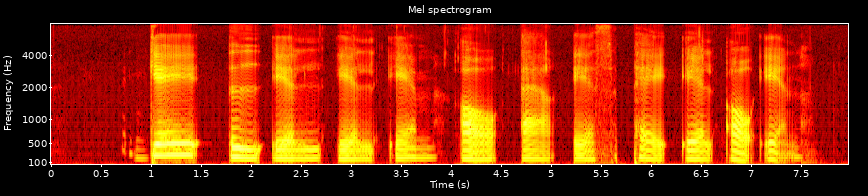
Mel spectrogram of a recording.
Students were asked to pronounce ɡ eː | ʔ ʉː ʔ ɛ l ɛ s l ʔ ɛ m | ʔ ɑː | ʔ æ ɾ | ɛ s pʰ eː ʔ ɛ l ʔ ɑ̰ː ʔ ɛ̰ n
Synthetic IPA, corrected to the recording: ɡ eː | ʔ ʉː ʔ ɛ l ɛ l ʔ ɛ m | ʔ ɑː | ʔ æ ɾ | ɛ s pʰ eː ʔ ɛ l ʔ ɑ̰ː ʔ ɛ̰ n

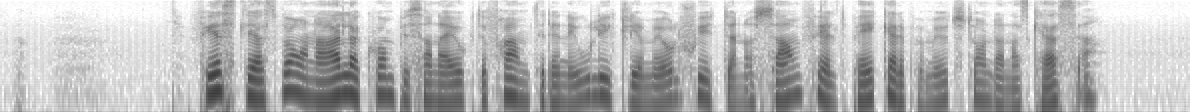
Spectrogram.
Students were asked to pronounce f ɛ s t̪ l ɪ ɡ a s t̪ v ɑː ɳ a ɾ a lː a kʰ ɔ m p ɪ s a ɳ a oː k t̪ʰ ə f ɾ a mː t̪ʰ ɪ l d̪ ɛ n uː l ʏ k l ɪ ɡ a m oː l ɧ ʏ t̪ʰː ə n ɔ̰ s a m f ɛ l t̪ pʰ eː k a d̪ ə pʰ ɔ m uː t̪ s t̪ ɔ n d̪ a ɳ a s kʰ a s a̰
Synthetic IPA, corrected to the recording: f ɛ s t̪ l ɪ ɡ a s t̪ v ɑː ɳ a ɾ a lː a kʰ ɔ m p ɪ s a ɳ a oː k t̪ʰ ə f ɾ a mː t̪ʰ ɪ l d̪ ɛ n uː l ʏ k l ɪ ɡ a m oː l ɧ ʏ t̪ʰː ə n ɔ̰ s a m f ɛ l t̪ pʰ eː k a d̪ ə pʰ ɔ m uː t̪ s t̪ ɔ n d̪ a ɳ a s kʰ a s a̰

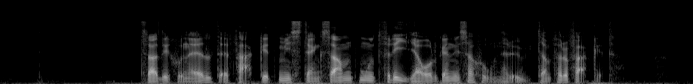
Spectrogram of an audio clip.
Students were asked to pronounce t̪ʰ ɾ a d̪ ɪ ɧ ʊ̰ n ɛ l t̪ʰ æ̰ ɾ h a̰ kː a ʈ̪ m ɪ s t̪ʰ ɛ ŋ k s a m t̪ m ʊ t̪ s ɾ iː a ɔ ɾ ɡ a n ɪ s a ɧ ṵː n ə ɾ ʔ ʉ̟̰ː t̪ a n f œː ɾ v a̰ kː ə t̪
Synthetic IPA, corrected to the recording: t̪ʰ ɾ a d̪ ɪ ɧ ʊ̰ n ɛ l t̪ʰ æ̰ ɾ f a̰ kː ə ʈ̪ m ɪ s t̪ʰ ɛ ŋ k s a m t̪ m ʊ t̪ f ɾ iː a ɔ ɾ ɡ a n ɪ s a ɧ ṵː n ə ɾ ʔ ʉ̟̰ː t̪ a n f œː ɾ f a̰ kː ə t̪

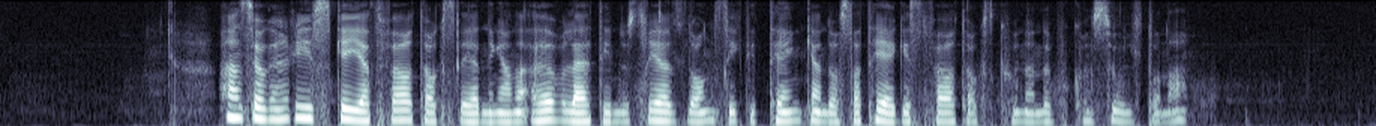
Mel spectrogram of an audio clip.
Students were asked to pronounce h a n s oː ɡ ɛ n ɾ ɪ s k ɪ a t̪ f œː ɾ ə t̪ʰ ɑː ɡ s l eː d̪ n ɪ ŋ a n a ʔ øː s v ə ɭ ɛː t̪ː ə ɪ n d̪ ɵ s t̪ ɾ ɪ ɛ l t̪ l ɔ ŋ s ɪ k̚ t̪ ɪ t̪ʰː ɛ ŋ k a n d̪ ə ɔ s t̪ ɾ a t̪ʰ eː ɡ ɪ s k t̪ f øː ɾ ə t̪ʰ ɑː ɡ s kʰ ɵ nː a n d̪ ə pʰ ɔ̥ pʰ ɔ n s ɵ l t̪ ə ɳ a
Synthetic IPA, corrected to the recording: h a n s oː ɡ ɛ n ɾ ɪ s k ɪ a t̪ f œː ɾ ə t̪ʰ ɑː ɡ s l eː d̪ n ɪ ŋ a ɳ a ʔ øː v ə ɭ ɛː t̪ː ə ɪ n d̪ ɵ s t̪ ɾ ɪ ɛ l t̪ l ɔ ŋ s ɪ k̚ t̪ ɪ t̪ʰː ɛ ŋ k a n d̪ ə ɔ s t̪ ɾ a t̪ʰ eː ɡ ɪ s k t̪ f œː ɾ ə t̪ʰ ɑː ɡ s kʰ ɵ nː a n d̪ ə pʰ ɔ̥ kʰ ɔ n s ɵ l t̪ ə ɳ a

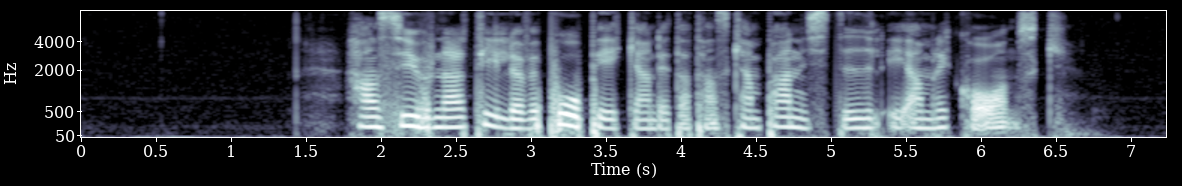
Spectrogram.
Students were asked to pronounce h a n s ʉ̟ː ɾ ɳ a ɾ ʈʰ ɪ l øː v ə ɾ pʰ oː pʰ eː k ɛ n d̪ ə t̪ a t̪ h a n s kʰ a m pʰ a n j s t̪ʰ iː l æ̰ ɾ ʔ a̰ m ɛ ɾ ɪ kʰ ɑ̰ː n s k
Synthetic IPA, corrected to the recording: h a n s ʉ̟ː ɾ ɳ a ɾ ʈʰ ɪ l øː v ə ɾ pʰ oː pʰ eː k a n d̪ ə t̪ a t̪ h a n s kʰ a m pʰ a n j s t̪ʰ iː l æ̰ ɾ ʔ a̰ m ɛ ɾ ɪ kʰ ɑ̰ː n s k

